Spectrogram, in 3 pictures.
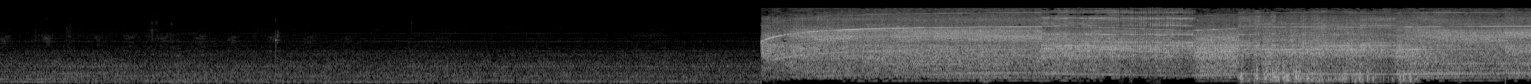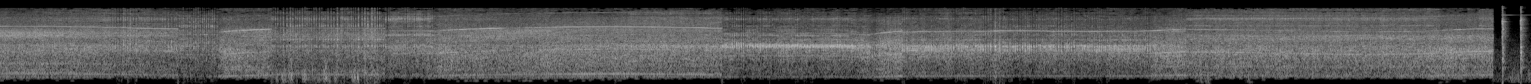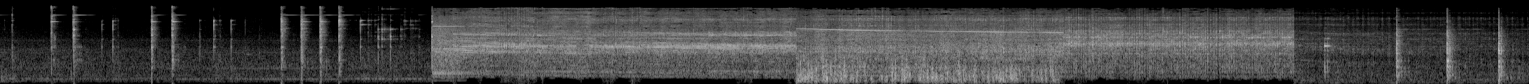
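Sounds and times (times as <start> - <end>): angle grinder cutting metal: 7.6 - 45.9
hammer striking steel punch: 30.3 - 35.0, 43.8 - 44.0, 44.6 - 45.9.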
